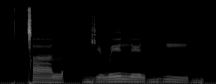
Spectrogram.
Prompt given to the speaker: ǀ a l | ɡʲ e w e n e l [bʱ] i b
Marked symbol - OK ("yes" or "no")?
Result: yes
